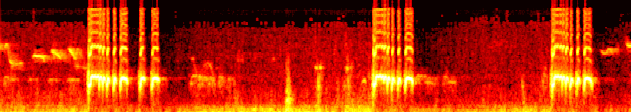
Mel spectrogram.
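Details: Zebra dove lure call meant to stimulate breeding: three loud bursts of quick stuttering notes spaced a few seconds apart, with softer scattered notes and faint background noise between them.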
